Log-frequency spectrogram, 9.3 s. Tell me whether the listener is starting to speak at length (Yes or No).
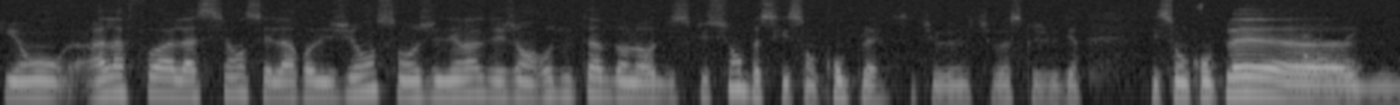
No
